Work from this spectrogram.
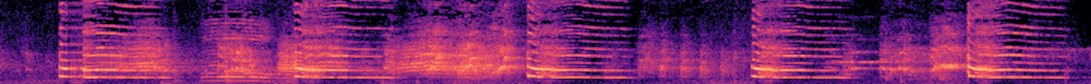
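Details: Lemur at León zoo, Guanajuato, giving a peculiar lament-like call: loud, tonal wails that start high and slide down, repeated in overlapping bursts every second or two, some ending in a sustained lower whine.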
